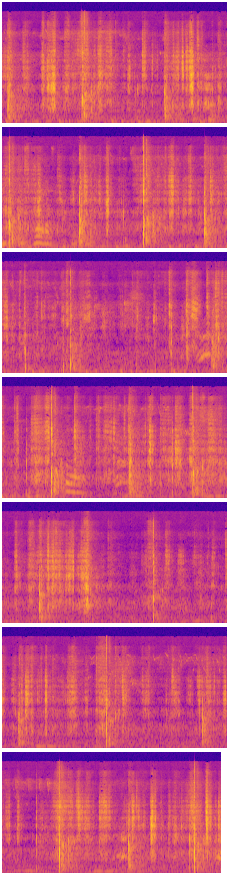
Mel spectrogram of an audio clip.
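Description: Tennis rally on a clay court: the ball struck by rackets and bouncing, a sharp pop about every second.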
